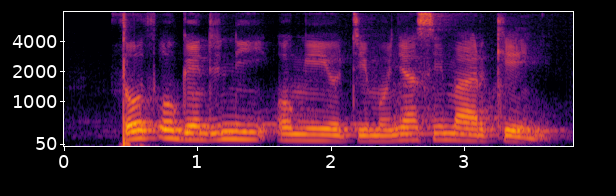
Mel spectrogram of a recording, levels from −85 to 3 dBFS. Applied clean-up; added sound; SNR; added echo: neural separator model SepFormer DNS4.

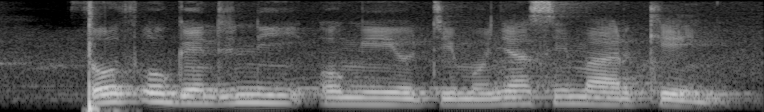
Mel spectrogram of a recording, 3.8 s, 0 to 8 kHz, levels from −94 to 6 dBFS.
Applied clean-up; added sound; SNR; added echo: none; Hammer; 1 dB; none.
